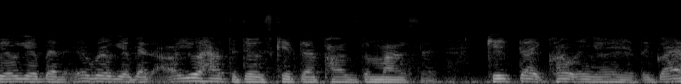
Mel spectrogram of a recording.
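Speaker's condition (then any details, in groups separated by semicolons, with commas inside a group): Traumatic brain injury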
